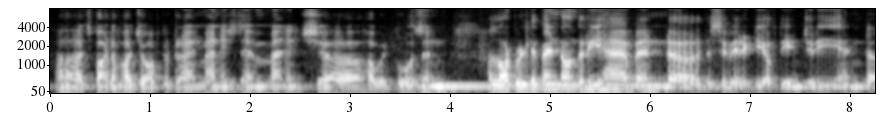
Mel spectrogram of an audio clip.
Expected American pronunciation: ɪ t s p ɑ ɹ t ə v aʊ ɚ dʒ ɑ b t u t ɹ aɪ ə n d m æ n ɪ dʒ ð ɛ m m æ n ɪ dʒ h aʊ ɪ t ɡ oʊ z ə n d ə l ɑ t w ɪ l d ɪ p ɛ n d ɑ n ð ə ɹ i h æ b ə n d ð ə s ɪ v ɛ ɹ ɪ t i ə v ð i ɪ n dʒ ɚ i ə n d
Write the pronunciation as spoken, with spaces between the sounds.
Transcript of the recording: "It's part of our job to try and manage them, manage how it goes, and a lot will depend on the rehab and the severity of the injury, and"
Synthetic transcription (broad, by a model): ɪ t s p ɑ ɹ t ə v aʊ ɚ dʒ ɑ b t u t ɹ aɪ ə n d m æ n ɪ dʒ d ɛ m m æ n ɪ dʒ h aʊ ɪ t ɡ oʊ z ə n d ə l ɑ t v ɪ l d ɪ p ɛ n d ɑ n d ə ɹ i h æ b ə n d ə s ɪ v ɛ ɹ ɪ t i ə v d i ɪ n dʒ ɚ i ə n d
